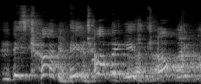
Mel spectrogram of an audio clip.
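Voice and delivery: high, loud panicked squeal, laughing. Retold or imitated. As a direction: squeal it out while fleeing in panic. Panicked fleeing, agent told.

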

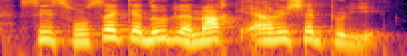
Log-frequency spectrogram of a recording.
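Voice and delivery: ordinary delivery, nothing marked

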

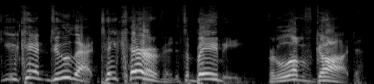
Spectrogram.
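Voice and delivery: loud, high, exasperated scolding; hammed-up indignant shouting; mock outrage. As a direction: yell it like an appalled bystander. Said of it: "I'm like".

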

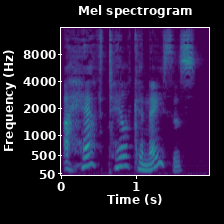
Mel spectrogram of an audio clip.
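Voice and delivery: high, wailing dark lord; theatrical high-pitched villain answer; cruel villain. Acted. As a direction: gloat in a hammed-up high voice. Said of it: "he answered cruelly".

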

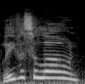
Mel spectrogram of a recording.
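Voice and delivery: high, loud outburst; loud, high-pitched cry to back off; character's shout. Acted. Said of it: "Ben is just gonna shout".

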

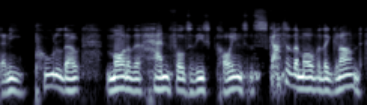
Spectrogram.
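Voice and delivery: ordinary delivery

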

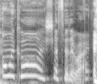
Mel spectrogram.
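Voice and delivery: surprised. Real, not acted. Amazed she got word right.

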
